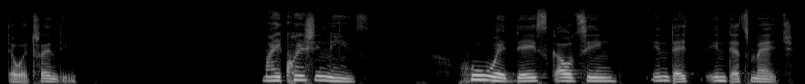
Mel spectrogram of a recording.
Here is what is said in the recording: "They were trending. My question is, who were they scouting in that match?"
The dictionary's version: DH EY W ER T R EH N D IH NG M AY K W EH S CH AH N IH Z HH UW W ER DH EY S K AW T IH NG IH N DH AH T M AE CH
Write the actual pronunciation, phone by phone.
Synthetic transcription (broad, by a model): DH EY W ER T R EH N D IH NG M AY K W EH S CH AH N IH Z HH UW W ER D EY S K AW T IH NG IH N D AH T M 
